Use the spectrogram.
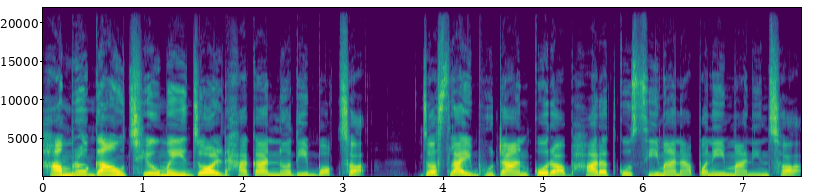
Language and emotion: Nepali, neutral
